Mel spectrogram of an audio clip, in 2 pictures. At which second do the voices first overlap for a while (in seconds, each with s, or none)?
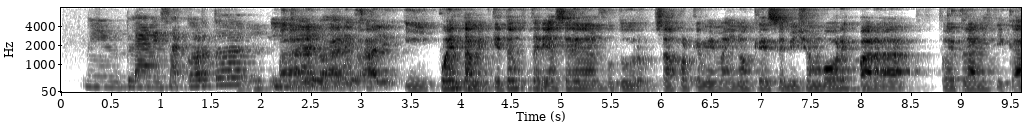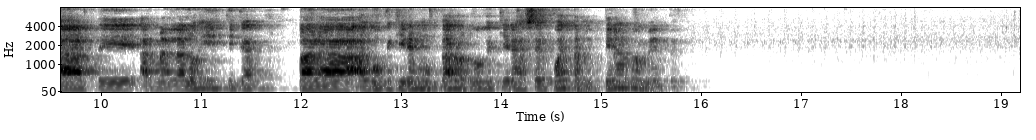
1.7 s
